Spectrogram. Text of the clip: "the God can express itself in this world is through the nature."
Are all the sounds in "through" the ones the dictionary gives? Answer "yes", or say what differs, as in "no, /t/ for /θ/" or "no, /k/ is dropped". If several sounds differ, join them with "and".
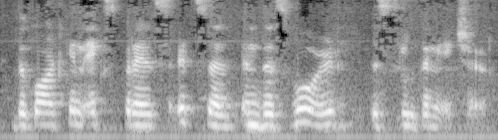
no, /t/ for /θ/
